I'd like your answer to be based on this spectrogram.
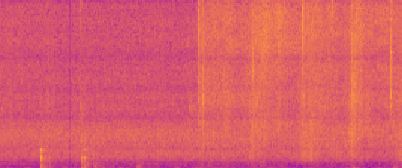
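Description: Onion and garlic cooking in butter in a pan give off a steady, soft sizzle and crackle that runs without a break, with a few slightly sharper pops and no voices.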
